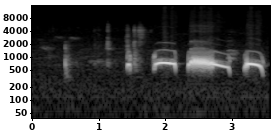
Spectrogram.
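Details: Morning calling of a decoy spotted dove meant to set other doves calling: a few soft clicks and short notes, then three flat, hoarse coos, the middle one longer and sliding downward, in a quiet setting.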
